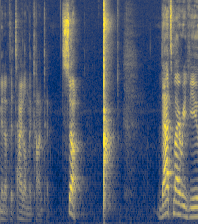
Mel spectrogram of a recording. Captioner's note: smacks hands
